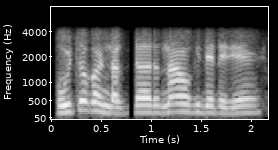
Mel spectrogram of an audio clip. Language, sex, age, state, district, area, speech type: Goan Konkani, male, 18-30, Goa, Tiswadi, rural, conversation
